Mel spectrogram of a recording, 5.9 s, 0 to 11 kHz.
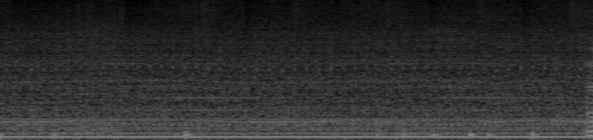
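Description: Construction vehicle engine in the video game Construction Simulator 2015, a steady low idling drone with a constant hum that holds evenly throughout, with only slight shifts in revving and no voices.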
